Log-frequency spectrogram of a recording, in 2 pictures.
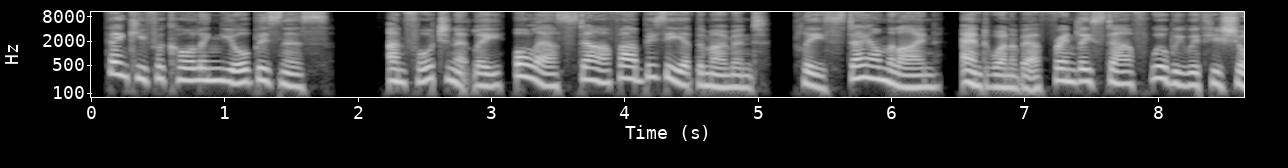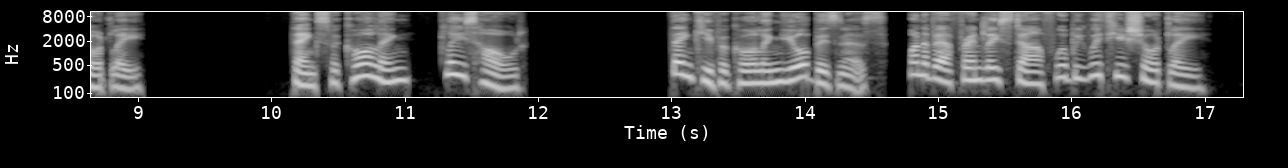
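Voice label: english australian interactive voice response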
